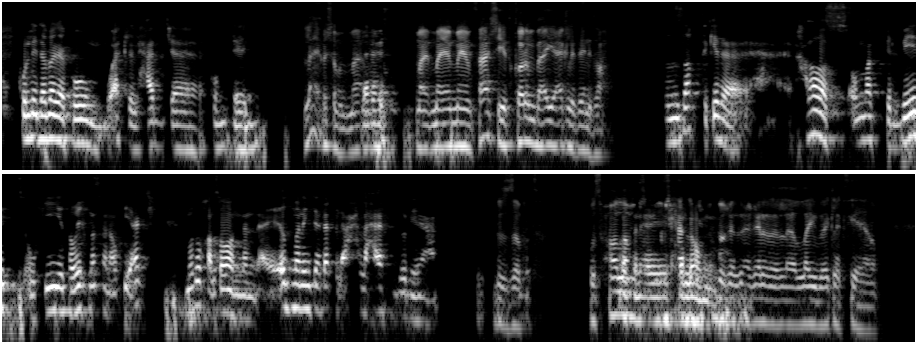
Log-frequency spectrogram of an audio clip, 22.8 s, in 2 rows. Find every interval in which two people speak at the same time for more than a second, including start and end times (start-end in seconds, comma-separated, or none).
19.1-20.6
